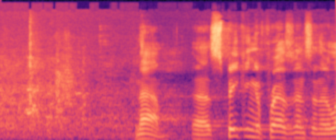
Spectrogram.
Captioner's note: laughter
